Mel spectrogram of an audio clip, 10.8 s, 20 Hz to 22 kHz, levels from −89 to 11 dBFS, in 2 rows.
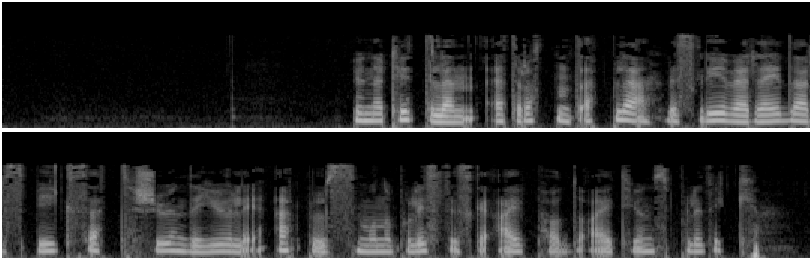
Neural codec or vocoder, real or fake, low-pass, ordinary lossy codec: none; real; 10.8 kHz; MP3, 32 kbps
